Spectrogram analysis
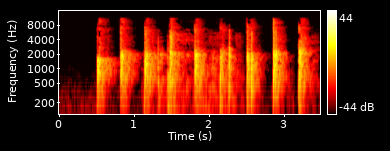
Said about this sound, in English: Clap.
